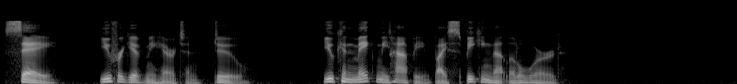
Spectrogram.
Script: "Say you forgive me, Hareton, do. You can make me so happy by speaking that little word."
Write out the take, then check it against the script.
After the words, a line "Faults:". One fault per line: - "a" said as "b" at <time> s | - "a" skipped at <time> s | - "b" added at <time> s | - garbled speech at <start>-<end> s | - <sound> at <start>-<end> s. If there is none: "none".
"Say you forgive me, Hareton, do. You can make me happy by speaking that little word."
Faults:
- "so" skipped at 3.9 s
